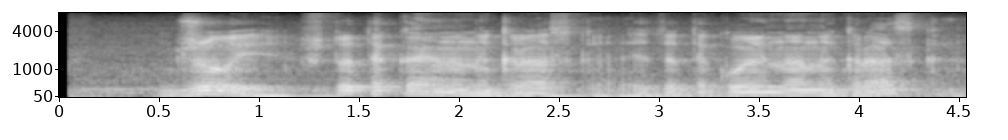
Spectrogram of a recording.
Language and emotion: Russian, neutral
